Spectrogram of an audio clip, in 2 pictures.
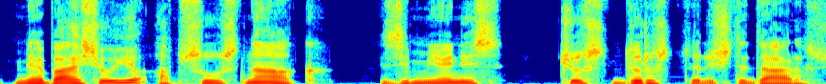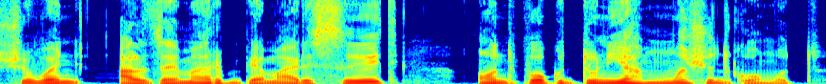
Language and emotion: Kashmiri, sad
